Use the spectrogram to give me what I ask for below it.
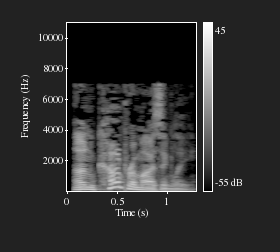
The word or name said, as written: uncompromisingly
